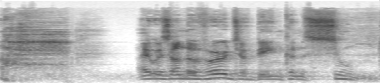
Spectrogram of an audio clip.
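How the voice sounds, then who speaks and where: A man's raspy put-on character voice, medium in pitch with very wide pitch swings, at a fairly slow pace with audible echo. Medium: video game. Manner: terse.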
